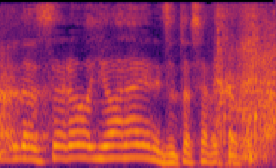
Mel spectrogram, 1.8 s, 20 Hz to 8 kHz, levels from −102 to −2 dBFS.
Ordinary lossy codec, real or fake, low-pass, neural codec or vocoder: none; fake; none; codec, 16 kHz, 1.1 kbps, Voila-Tokenizer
